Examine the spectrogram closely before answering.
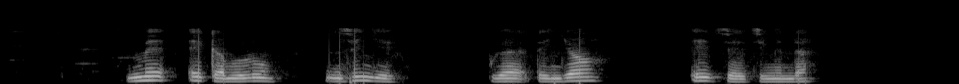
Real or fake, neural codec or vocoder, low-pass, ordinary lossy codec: real; none; 5.4 kHz; MP3, 32 kbps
